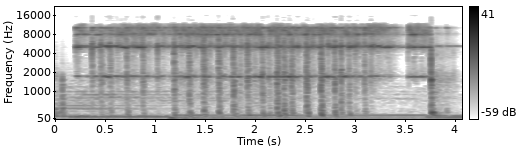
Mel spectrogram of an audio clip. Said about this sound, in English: Let me ring the bell for you.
